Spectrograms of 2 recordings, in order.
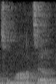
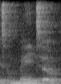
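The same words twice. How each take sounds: First: Tomato is said the British way. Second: Tomato is said the American way. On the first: "not tomato" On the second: "I sound British, but I would say tomato"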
